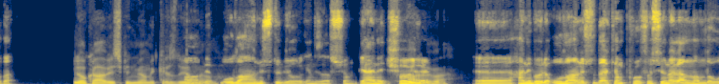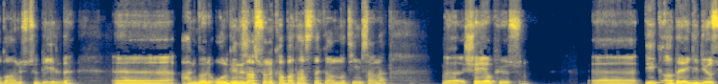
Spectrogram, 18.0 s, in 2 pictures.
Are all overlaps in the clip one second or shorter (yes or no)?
yes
